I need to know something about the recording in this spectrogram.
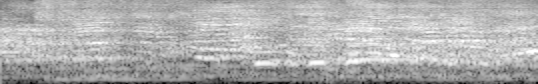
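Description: Many children's voices talking and calling out at once, a crowd of children chattering over each other.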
